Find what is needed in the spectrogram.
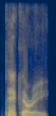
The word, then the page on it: peccary: British English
